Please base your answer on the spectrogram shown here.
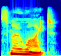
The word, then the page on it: snow-white: British English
